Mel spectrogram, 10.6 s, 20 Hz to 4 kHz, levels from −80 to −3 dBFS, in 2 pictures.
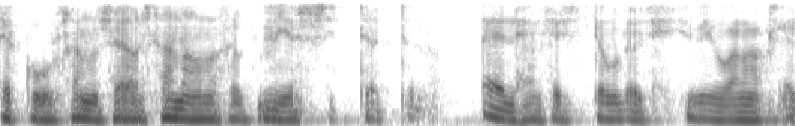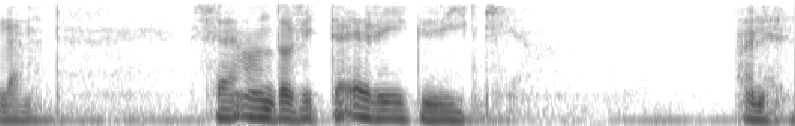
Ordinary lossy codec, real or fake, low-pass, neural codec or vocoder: none; fake; 3.6 kHz; codec, 16 kHz, 4 kbps, FunCodec, trained on Chinese and English, 50 frames a second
